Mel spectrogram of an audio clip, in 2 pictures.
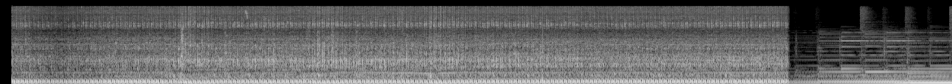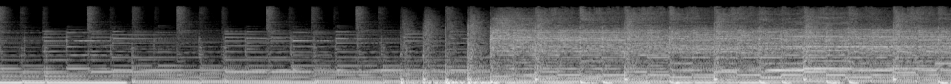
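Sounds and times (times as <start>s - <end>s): trencher engine running: 0.0s - 7.9s, 14.4s - 19.0s
digging chain cutting soil: 0.1s - 7.9s
guitar music: 11.7s - 19.0s.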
